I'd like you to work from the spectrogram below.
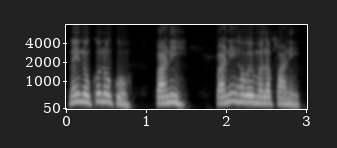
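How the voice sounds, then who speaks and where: A woman's voice: on the high side, moderate pace, dark tone, clear, resonant tone, no room sound, studio quality, close to an everyday voice. A woman voicing a young husband who teases his wife and then patiently explains, asking rhetorical questions. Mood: pleading. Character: young man, teacher, teasing then earnest.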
